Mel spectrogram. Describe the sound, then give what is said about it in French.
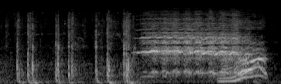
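The Roman centurion Mordicus's horse entering a small Gaulish village: hooves clip-clop in a quick, steady rhythm for about a second, then the horse lets out a loud, wavering whinny that drops in pitch at the end. “Non, je vais aller les voir, moi, ces Gaulois. Préparez mon cheval.”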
